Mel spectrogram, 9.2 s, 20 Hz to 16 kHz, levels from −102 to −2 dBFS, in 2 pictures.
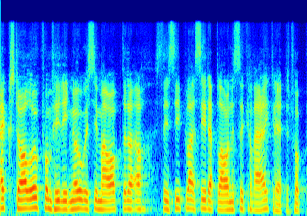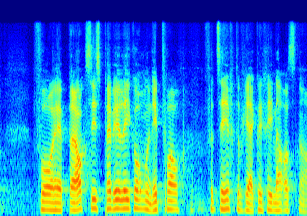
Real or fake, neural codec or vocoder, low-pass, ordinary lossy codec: fake; codec, 16 kHz in and 24 kHz out, 0.6 kbps, FocalCodec, streaming, 2048 codes; 10.8 kHz; none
